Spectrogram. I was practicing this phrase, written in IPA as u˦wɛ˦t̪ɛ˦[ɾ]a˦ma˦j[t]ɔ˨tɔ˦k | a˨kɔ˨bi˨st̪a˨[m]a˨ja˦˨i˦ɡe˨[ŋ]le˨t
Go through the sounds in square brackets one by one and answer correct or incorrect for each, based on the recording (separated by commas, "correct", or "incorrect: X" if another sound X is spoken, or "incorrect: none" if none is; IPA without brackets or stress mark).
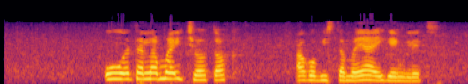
incorrect: l, incorrect: t͡ʃ, correct, correct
